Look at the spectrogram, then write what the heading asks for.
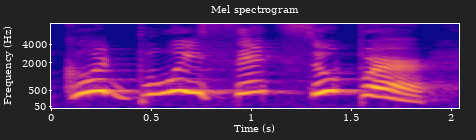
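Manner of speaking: put-on high, slow, sing-song "good boy"; praise voice. Shown as a demonstration. Trainer petting and praising the dog for sitting. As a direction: gush praise over the dog. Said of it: "This is me petting him up".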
